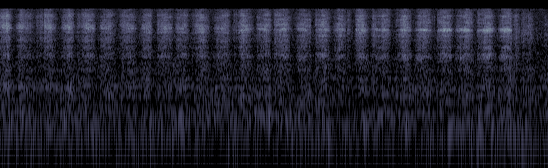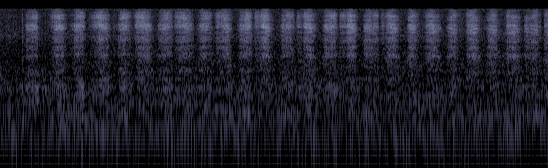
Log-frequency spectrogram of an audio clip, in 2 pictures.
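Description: A pencil slowly shades across the paper of a spiral sketchbook, making soft, bright, scratchy rubbing strokes in a steady back-and-forth rhythm. The strokes pause briefly just past the midpoint, then carry on at the same even pace.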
